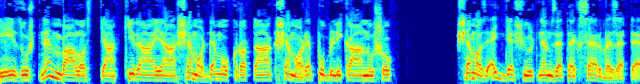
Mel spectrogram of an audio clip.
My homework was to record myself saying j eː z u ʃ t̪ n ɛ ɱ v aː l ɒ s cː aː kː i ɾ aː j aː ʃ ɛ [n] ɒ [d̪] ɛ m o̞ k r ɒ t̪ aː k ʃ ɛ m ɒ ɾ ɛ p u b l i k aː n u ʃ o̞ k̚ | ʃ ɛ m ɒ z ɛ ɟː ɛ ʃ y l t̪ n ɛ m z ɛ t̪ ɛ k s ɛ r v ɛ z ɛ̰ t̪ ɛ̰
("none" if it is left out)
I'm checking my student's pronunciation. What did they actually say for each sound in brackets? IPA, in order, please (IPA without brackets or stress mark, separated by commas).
m, d̪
